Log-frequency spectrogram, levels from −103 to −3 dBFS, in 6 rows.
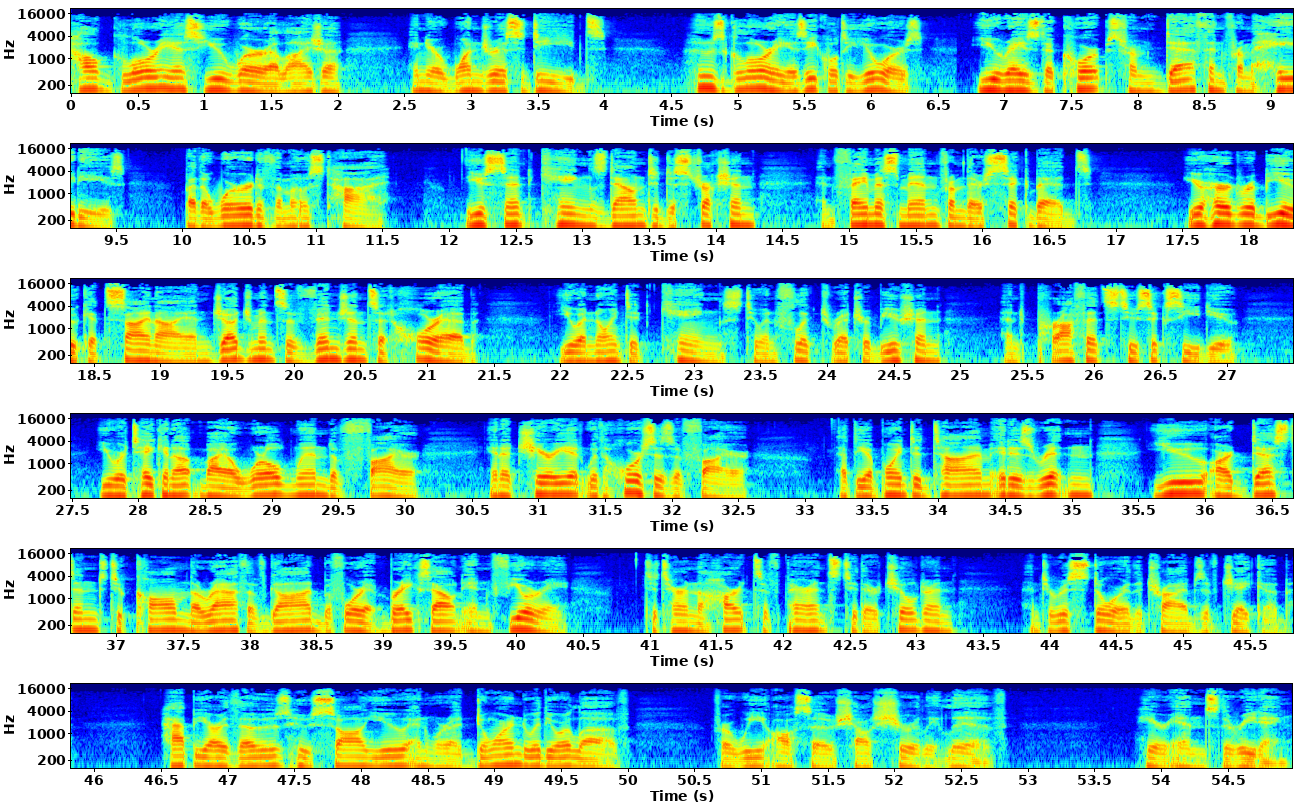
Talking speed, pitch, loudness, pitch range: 155 wpm, 125 Hz, -25 LUFS, 110-140 Hz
